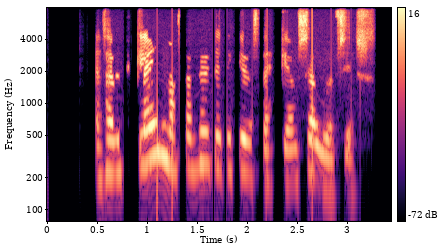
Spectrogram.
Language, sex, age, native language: Icelandic, female, 50-59, Icelandic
